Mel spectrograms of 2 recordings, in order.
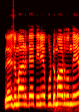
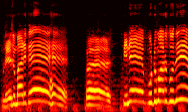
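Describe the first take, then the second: First: It is delivered like a dramatic film dialogue. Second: It is delivered like a live stage speech. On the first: It imitates him acting in a movie. "ఆయన స్టైల్లో చెప్పగలవా సినిమాలో చెప్పినట్టు?" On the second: It imitates him speaking at a live event. "అదే ఆయన on stage చెప్తే ఎలా ఉంటుందో చూస్తాం"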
